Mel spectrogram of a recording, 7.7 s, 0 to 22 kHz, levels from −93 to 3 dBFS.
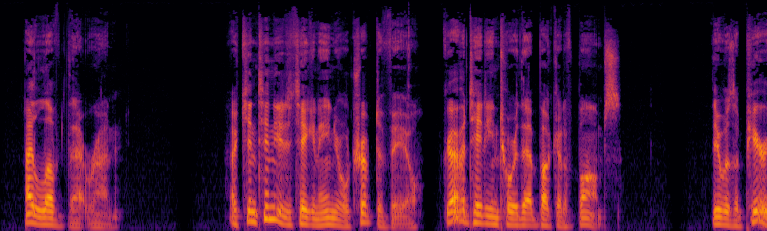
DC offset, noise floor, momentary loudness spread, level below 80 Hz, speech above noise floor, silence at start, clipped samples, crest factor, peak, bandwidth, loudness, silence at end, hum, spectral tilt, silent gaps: under 0.1%; -75 dBFS; 12 LU; -54 dBFS; 51 dB; 0.25 s; under 0.1%; 24 dB; -2 dBFS; 18.5 kHz; -24 LUFS; 0 s; none; -4.5 dB/octave; none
